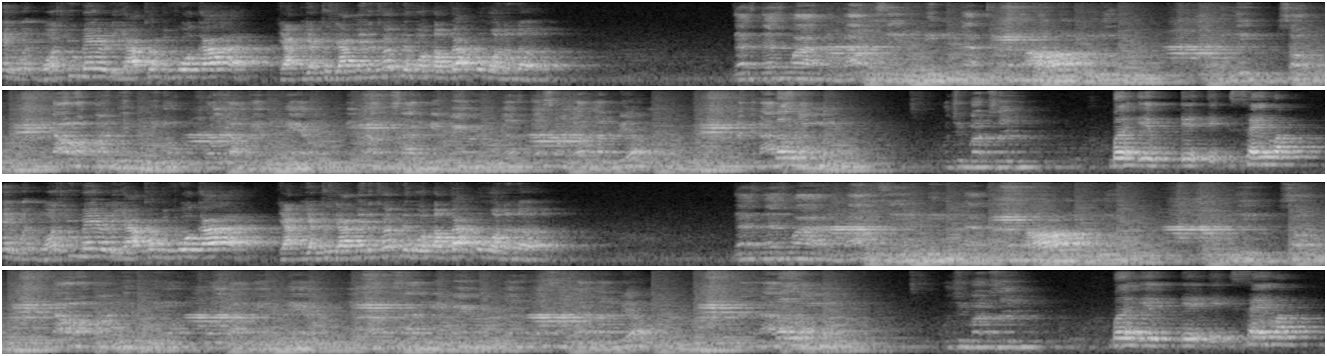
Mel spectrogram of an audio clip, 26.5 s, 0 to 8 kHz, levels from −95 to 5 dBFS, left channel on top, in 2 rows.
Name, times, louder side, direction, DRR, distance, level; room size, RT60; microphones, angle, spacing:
voice 1, 0.0-2.4 2.8-5.5 10.2-10.9 19.5-19.6, equal, 5° right, -3 dB, 0.4 m, -19 dB
voice 2, 7.3-11.2 11.7-19.9 20.5-21.6 22.6-23.5, left 2 dB, 55° left, -1 dB, 0.7 m, -28 dB
sound 1, 8.1-21.9, right 1 dB, 65° right, 1.1 m, -25 dB
voice 3, 21.0-21.3 24.3-26.0, left 2 dB, 90° left, 0 dB, 0.7 m, -21 dB
3.9 x 3.4 x 2.9 m, 1.3 s
head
